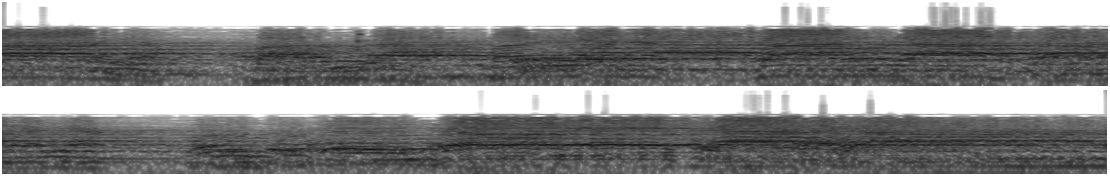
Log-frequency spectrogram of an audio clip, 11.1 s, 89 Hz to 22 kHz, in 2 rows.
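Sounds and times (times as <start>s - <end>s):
stadium crowd singing: 0.0s - 11.0s.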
